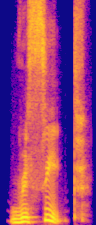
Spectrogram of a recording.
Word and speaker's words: receipt: Receipt. Receipt. Receipt. Receipt has a very interesting spelling. There is a P in the spelling of this word, but we do not pronounce it.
